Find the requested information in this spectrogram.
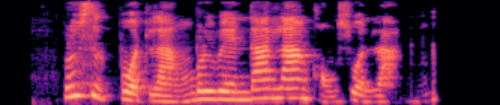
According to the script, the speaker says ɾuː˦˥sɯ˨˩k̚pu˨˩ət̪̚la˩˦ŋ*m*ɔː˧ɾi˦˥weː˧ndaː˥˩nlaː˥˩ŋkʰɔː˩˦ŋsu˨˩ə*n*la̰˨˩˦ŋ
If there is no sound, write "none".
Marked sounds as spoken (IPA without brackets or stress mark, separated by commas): b, n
